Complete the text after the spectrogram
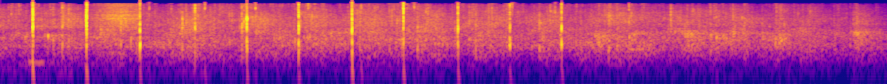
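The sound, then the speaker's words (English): A crowd applauds steadily, with a few sharp, evenly spaced claps standing out above a dense wash of hand-clapping that holds at a moderate level throughout. “I started clapping for you, of course, but more importantly, we need to clap for God.”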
